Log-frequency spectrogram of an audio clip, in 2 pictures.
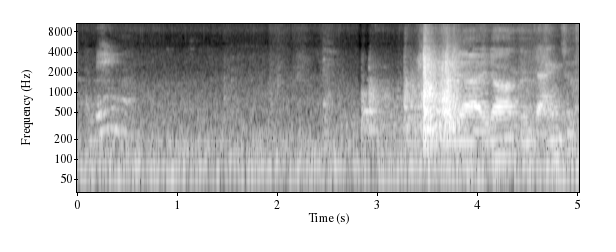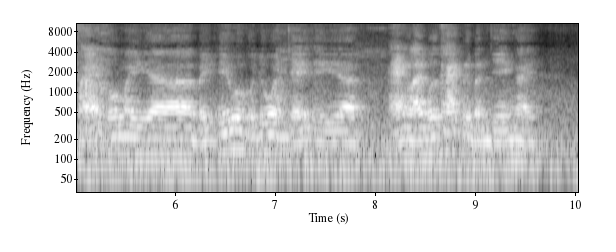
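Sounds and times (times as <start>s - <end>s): low steady hum: 0.0s - 10.0s
sharp knock: 2.8s - 4.0s.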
